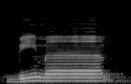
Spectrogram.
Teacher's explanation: ارجلہم، ہم، بما، بما، با کو نرم سے ادا کرنا ہے، میم کے بعد الف مدہ ایک الف دال میں کھینچیں گے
